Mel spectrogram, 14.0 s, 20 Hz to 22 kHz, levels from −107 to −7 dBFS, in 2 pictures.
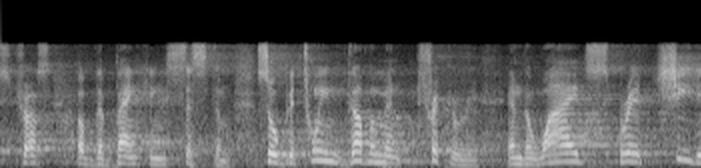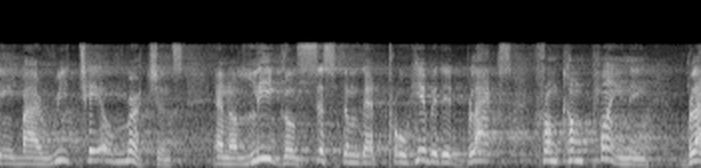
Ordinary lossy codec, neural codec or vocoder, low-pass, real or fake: Opus, 64 kbps; none; 7.2 kHz; real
